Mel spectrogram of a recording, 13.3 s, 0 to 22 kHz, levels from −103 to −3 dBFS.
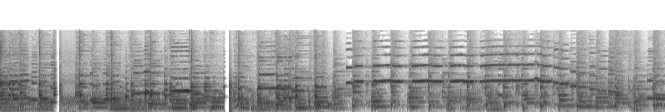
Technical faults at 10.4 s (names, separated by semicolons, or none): jitter buffer speed-up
